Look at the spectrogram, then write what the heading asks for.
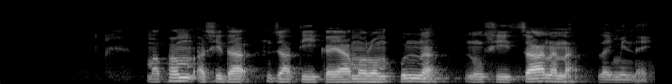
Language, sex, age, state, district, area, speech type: Manipuri, male, 30-45, Manipur, Tengnoupal, rural, spontaneous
